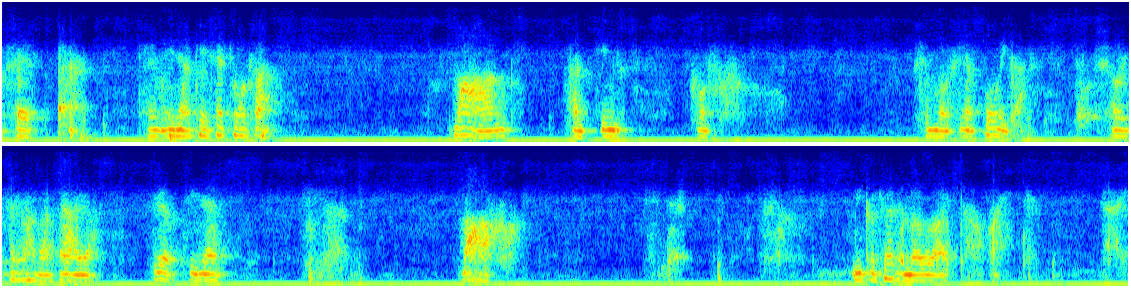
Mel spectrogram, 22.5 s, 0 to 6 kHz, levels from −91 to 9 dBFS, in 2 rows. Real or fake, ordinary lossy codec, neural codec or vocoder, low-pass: fake; AAC, 24 kbps; codec, 24 kHz, 3 kbps, HILCodec; 5.4 kHz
